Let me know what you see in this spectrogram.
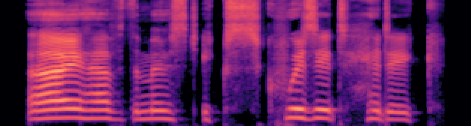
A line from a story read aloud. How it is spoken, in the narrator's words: Oscar groaned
